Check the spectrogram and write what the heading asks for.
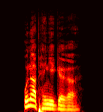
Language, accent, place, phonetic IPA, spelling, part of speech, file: German, Germany, Berlin, [ˈʊnʔapˌhɛŋɪɡəʁə], unabhängigere, adjective, De-unabhängigere.ogg
- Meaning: inflection of unabhängig: 1. strong/mixed nominative/accusative feminine singular comparative degree 2. strong nominative/accusative plural comparative degree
